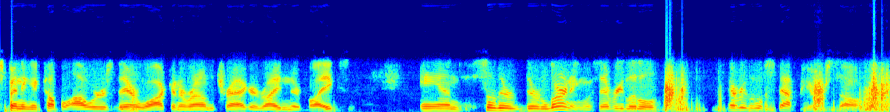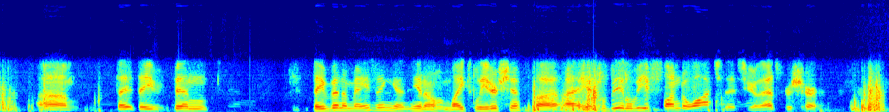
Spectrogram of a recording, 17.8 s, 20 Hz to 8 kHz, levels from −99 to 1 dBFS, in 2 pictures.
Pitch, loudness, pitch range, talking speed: 145 Hz, -22 LUFS, 130-170 Hz, 170 wpm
